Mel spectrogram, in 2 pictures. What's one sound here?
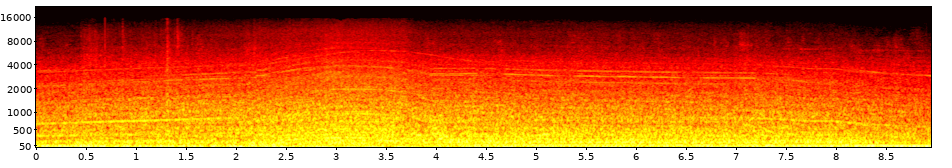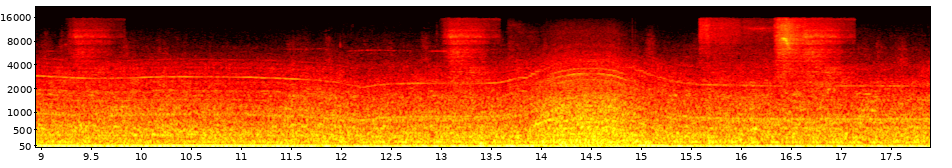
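A bus engine drones and whines, its pitch rising and falling as the bus speeds up and slows down.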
